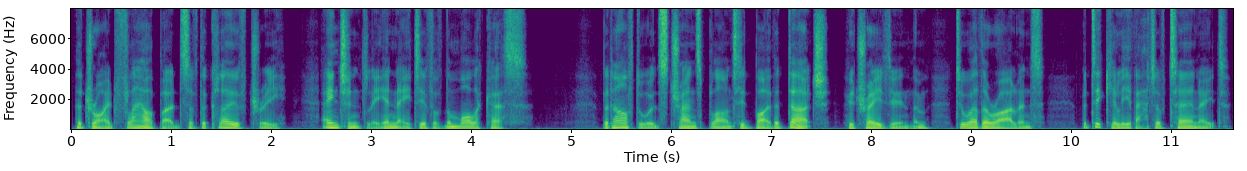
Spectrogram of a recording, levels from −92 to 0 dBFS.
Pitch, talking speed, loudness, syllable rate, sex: 95 Hz, 160 wpm, -20 LUFS, 5.1 syllables/s, male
